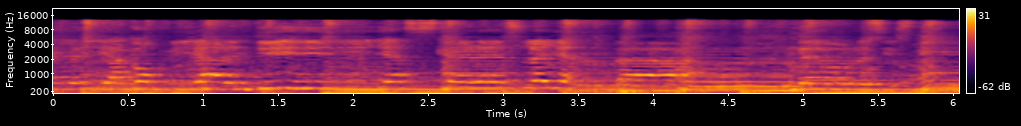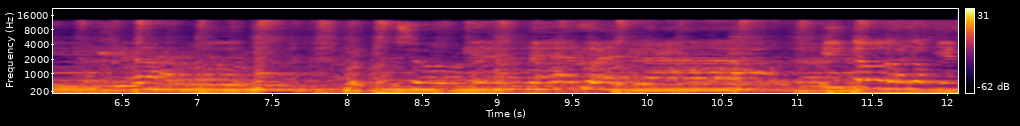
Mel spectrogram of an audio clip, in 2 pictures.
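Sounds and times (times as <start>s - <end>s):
backing track with steady beat: 0.0s - 12.0s
person singing pop song: 0.0s - 12.0s.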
